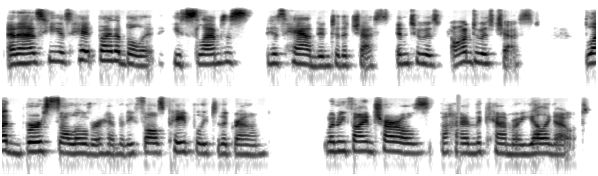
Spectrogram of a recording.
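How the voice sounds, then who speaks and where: A woman's voice: on the high side, steady tone, moderate pace, dry recording, clean studio sound. A woman reading stage directions aloud at a table read, plainly descriptive, with occasional stumbles over the words.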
